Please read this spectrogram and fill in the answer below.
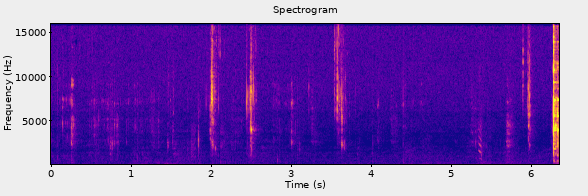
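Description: Close-miked, faint mouth sounds of someone chewing a mouthful of rice pilaf, with soft wet smacks and a few short sharp clicks, the clearest about two, two and a half and three and a half seconds in.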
